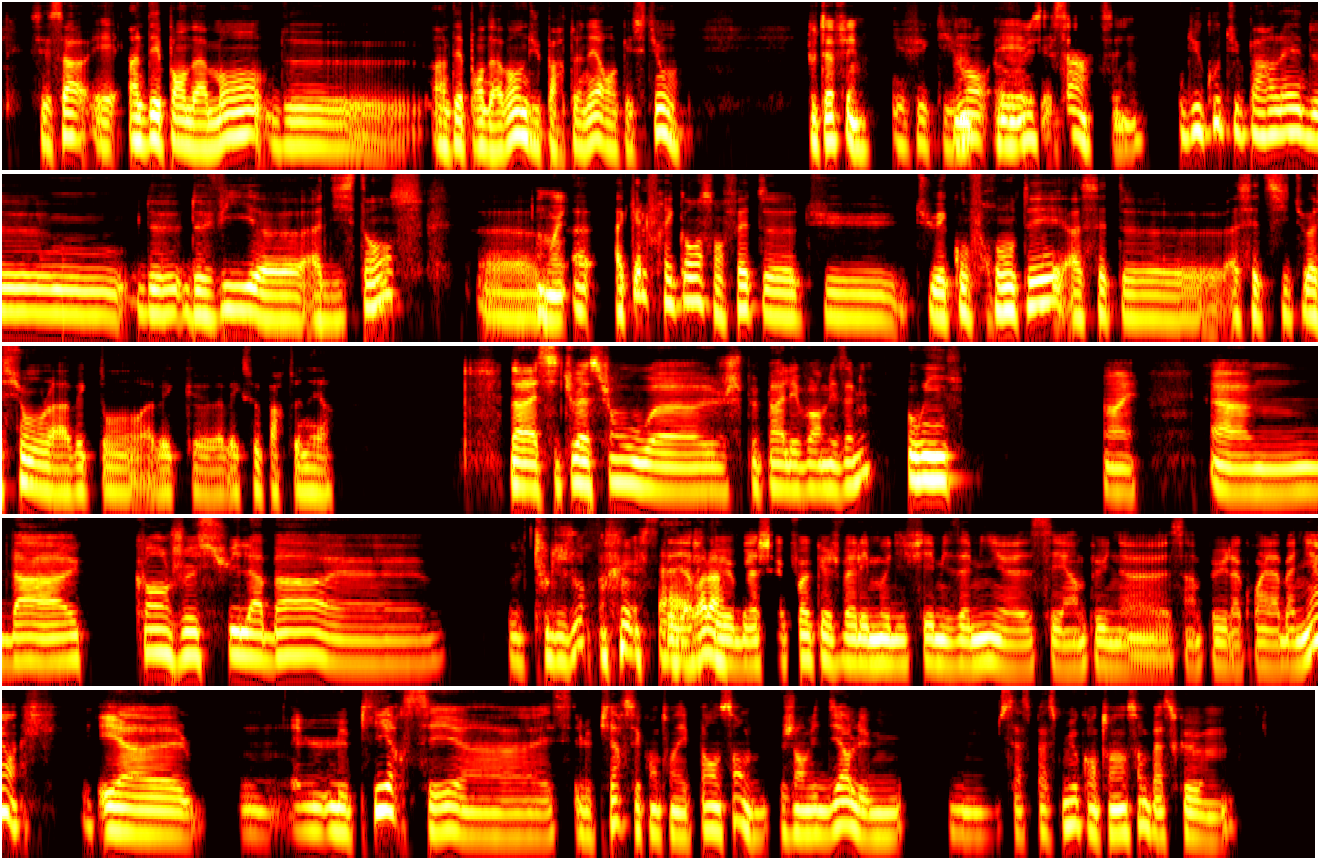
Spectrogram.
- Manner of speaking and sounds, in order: drawn out: "de"; drawn out: "Hem"; chuckle
- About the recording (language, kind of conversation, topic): French, advice, Comment gérer ce sentiment d’étouffement lorsque votre partenaire veut toujours être ensemble ?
